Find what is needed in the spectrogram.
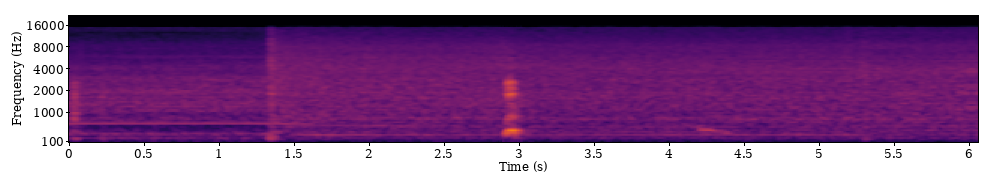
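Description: Small vacuum cleaner running steadily with a whine and airy hiss. About a second and a half in, its tone drops in pitch and the hiss grows as the nozzle works against a cloth doll. A single brief, loud, pitched squeak about three seconds in.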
